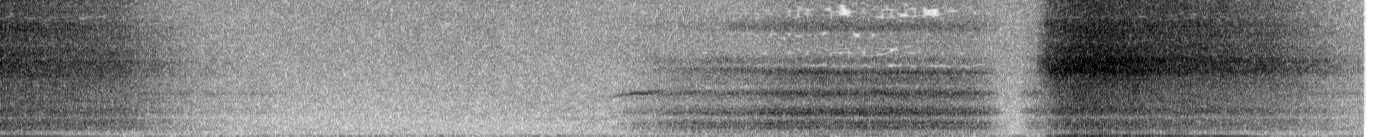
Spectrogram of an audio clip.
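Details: Snoring in a recording about an anti-snoring mouth guard: rough, rumbling breaths in and out with a louder snorting inhale near the end.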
